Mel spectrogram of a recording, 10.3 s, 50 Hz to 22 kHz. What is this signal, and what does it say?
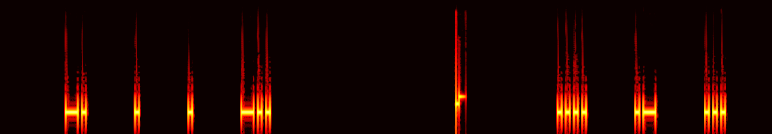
Morse code, heard as a keyed tone, about 22 wpm, spaced as for 10 wpm, 700 Hz. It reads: NEED HAS
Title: 4x Character Spacing - Top 200 Words - 22wpm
